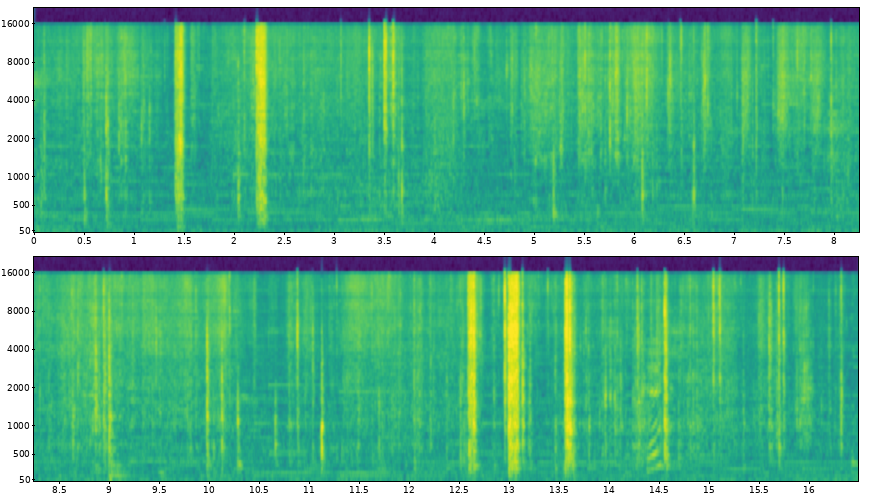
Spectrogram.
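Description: Soft background music with sustained notes, over scattered sharp clicks and crackles of a plastic milk jug being handled as duct tape is pulled off it. The loudest cluster of clicks comes about three-quarters of the way through.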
